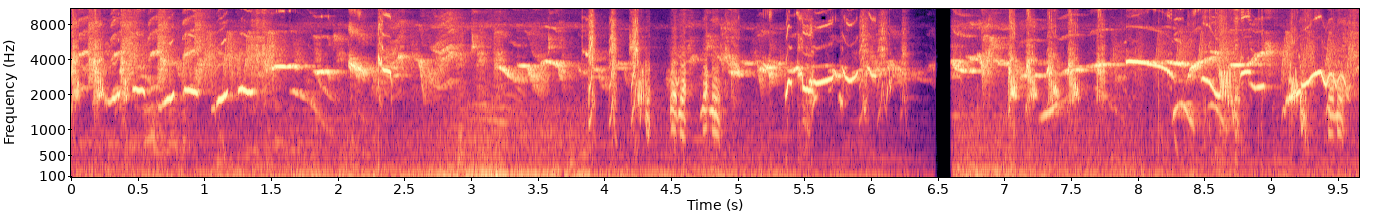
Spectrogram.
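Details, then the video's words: Angry Oriental magpie-robin singing its fighting song, drawing other magpie-robins into aggression: dense stream of varied whistles and scratchy chatter, briefly cut off near six and a half seconds, then resuming just as intensely. "Kacer langsung TARUNG bongkar emosi bikin kacer lain ikut dongkrak amarah kesurupan"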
